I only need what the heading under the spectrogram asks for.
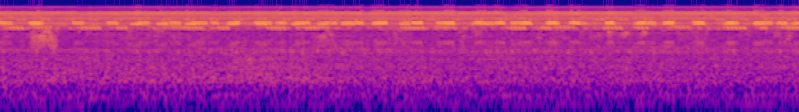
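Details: Sharp, clipped high notes from a zitting cisticola recorded in Tainan, Taiwan, repeated rapidly for eight seconds over loud shrill insects.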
